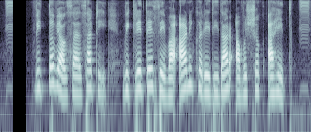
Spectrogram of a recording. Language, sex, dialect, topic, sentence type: Marathi, female, Northern Konkan, banking, statement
